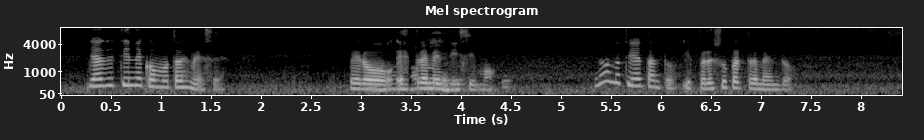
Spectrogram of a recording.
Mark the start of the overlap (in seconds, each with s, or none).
3.0 s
